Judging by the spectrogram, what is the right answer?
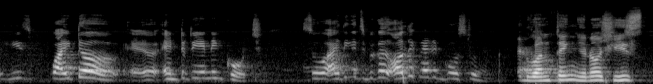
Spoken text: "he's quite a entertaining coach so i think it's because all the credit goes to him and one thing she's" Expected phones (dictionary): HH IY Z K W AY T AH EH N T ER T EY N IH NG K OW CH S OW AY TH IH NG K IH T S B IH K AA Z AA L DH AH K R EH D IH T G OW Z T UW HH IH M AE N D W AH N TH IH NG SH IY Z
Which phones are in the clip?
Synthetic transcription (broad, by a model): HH IY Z K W AY T AH EH N T ER T EY N IH NG K OW CH S OW AY T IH NG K IH T S B IH K AA Z AA L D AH K R EH D IH T G OW Z T UW HH IH M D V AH N T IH NG SH IY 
